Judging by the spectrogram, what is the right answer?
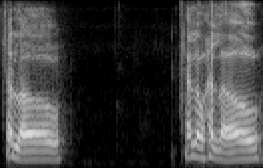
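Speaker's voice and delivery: high, bright-eyed coaxing voice for a bird; high sing-song coaxing of a pet; pet baby talk. Acted. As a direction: coo at the parrot to come over. Greeting the bird.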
